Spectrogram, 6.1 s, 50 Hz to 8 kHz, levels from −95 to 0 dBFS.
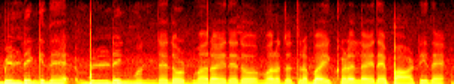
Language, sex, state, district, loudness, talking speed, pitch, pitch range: Kannada, female, Karnataka, Belgaum, -17 LUFS, 150 wpm, 200 Hz, 195-210 Hz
